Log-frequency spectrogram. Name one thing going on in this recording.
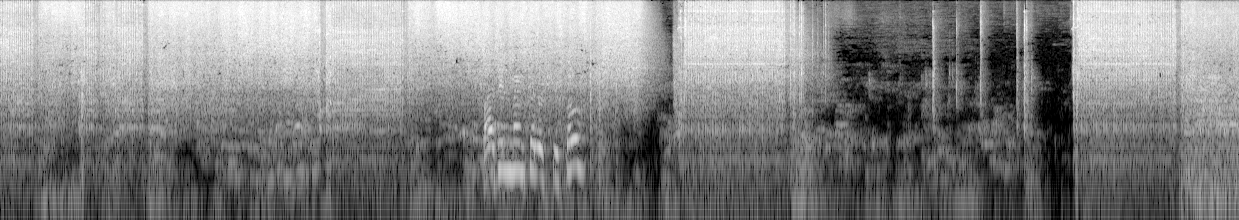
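An impact wrench whirs and rattles loudly in long bursts.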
